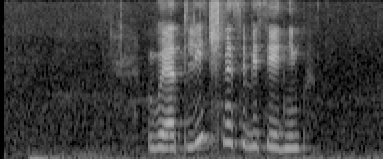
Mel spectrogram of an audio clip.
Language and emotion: Russian, positive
